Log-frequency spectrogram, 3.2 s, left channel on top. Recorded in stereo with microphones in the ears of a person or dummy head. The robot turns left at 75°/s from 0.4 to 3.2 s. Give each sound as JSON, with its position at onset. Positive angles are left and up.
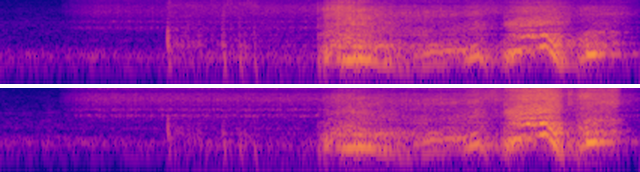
{"t": 0.8, "sound": "a zipper", "azimuth_deg": 95, "distance_m": 1.4}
